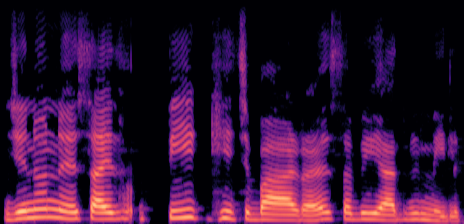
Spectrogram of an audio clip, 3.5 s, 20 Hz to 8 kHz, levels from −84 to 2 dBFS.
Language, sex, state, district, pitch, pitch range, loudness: Hindi, female, Bihar, Sitamarhi, 225 Hz, 200-245 Hz, -17 LUFS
